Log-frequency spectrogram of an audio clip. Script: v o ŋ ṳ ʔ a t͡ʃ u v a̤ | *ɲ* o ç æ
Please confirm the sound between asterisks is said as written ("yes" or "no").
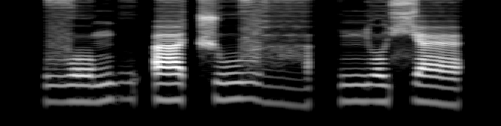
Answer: yes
